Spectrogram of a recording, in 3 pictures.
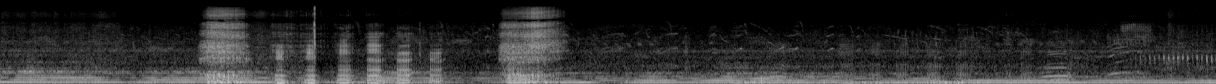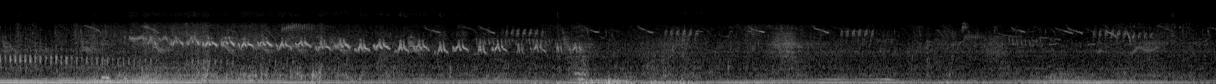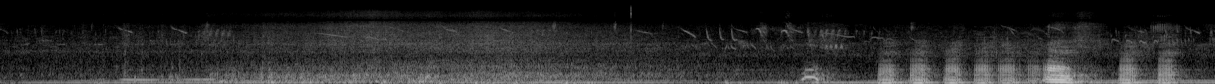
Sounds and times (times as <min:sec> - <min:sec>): Outside, rural or natural: 0:00.0 - 0:36.4.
